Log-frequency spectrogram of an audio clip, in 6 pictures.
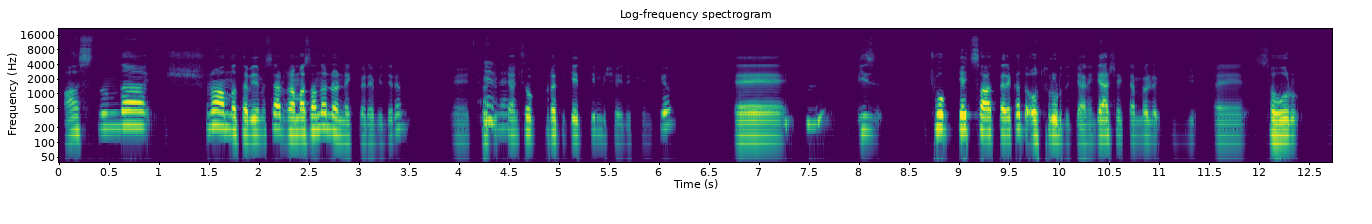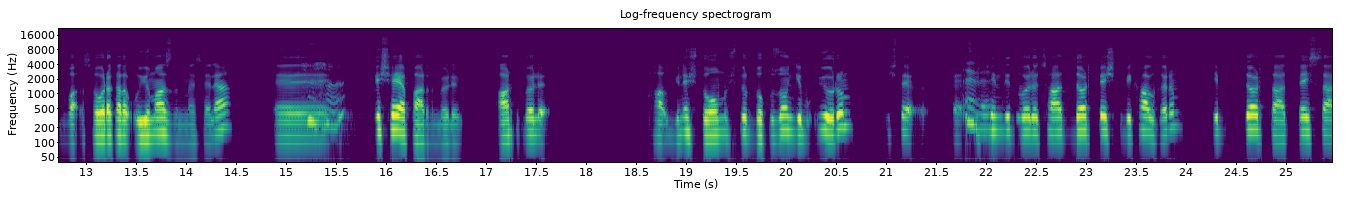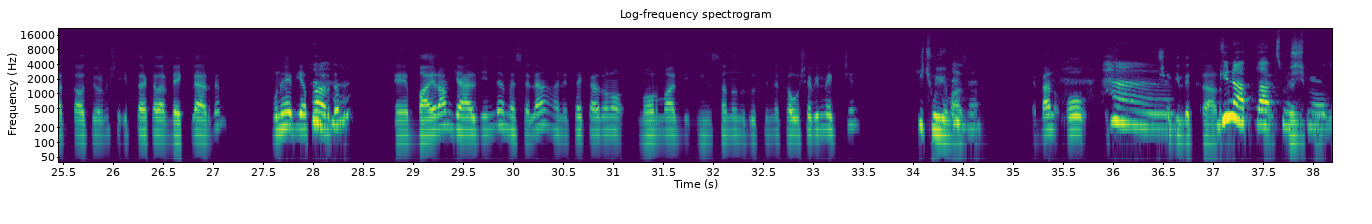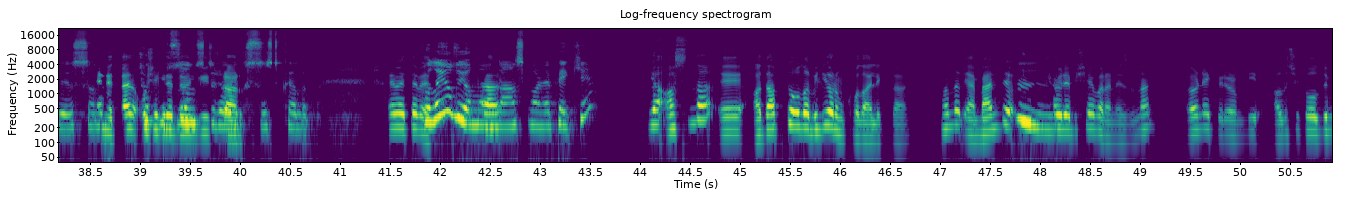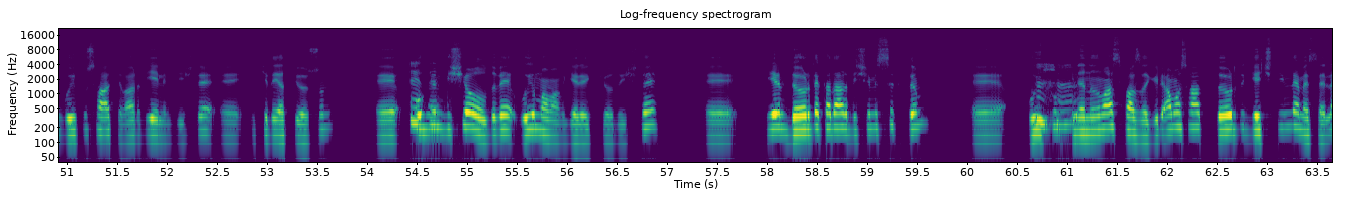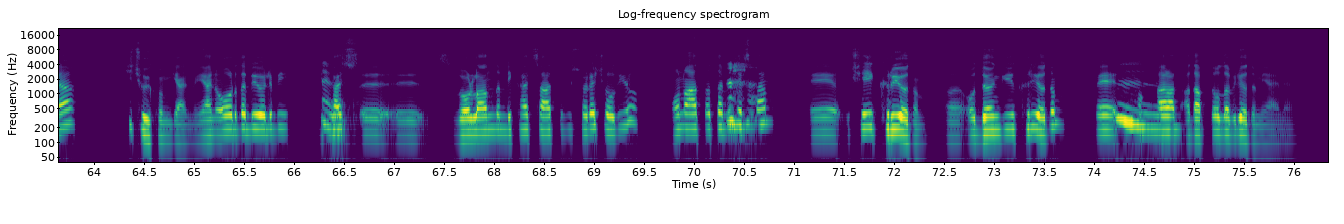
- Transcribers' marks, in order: tapping; other background noise
- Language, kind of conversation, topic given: Turkish, podcast, Uyku düzenini nasıl koruyorsun ve bunun için hangi ipuçlarını uyguluyorsun?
